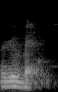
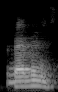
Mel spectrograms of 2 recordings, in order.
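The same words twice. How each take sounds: First: রিভেঞ্জ with "ri", soft; রিভেঞ্জ, "ri" as in river; correct pronunciation. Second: রেভেঞ্জ with an open "re-"; রেভেঞ্জ, "re" as in red; wrong pronunciation. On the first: Teacher settles on the right রিভেঞ্জ, quietly. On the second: Teacher contrasts the wrong রেভেঞ্জ for the class. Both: Shown as a demonstration. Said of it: "রেভেঞ্জ না".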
